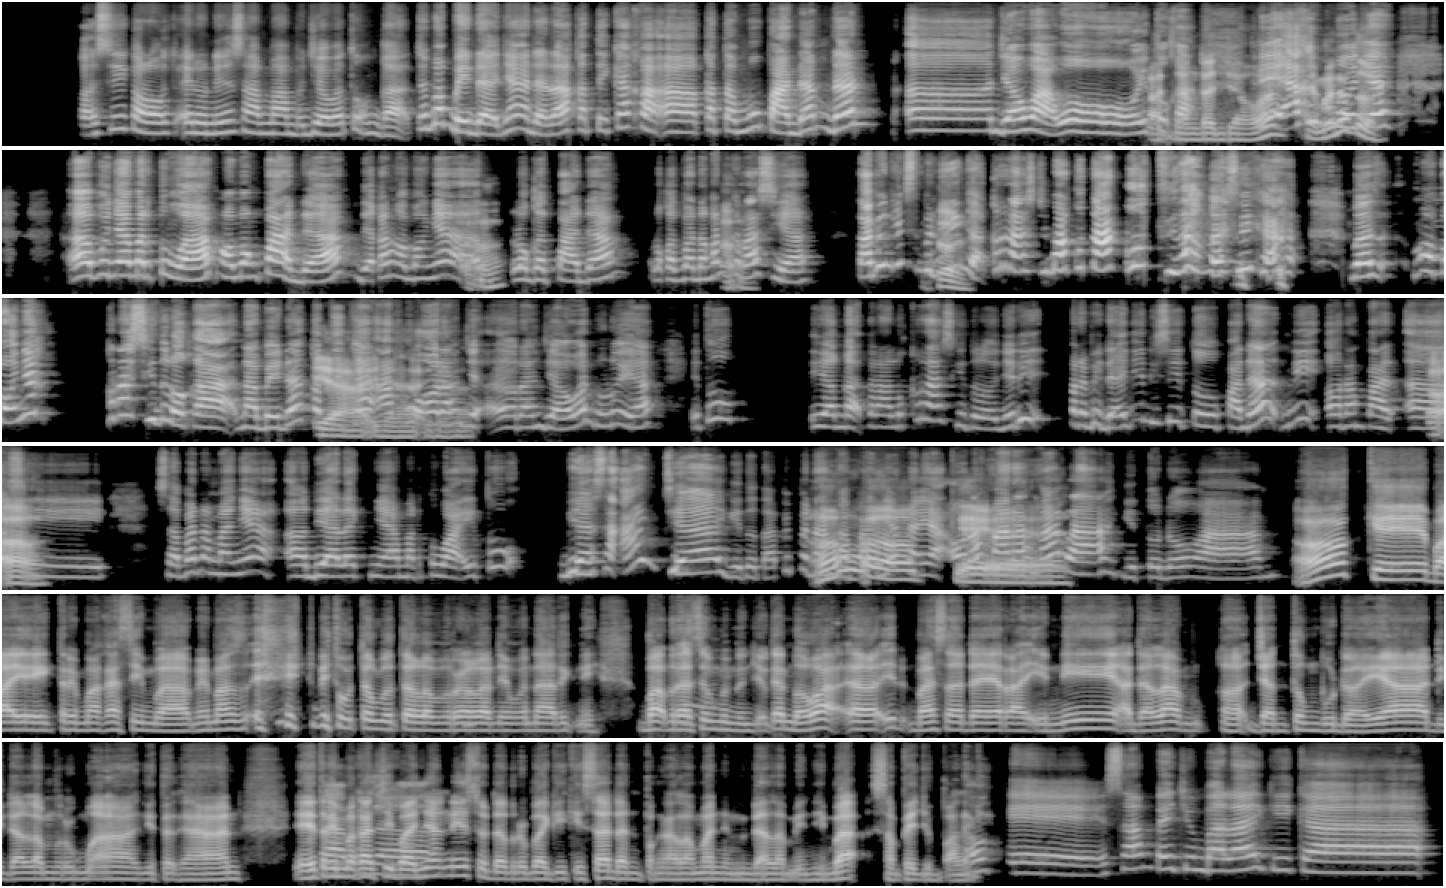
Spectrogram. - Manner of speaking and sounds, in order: tapping; laughing while speaking: "aku"; other background noise; chuckle; laughing while speaking: "tau gak sih, Kak?"; laughing while speaking: "ini"
- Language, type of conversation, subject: Indonesian, podcast, Bagaimana kebiasaanmu menggunakan bahasa daerah di rumah?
